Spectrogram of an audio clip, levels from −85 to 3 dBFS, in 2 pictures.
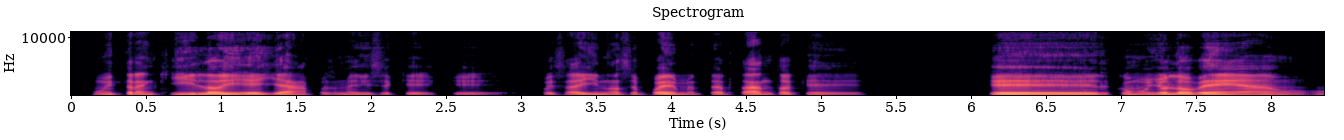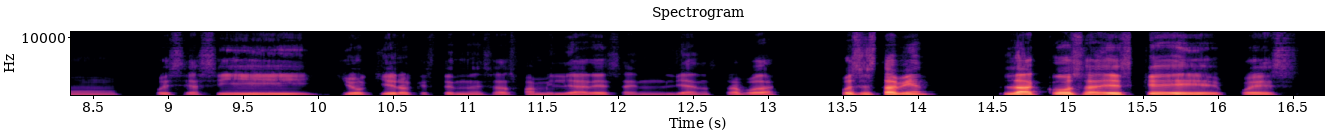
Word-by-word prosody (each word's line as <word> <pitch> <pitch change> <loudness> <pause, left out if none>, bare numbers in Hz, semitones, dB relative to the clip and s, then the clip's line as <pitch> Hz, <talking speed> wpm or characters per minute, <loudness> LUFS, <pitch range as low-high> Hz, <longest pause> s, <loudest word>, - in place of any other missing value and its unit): muy 110 0 -9
tranquilo 115 +3 0
y 105 -2 +2
ella 105 +1 0
pues 95 +1 -17
me 100 0 -11
dice 105 +7 -13
que - - -13
que, 385 - -17 0.2
pues, 100 +1 -13
ahí 100 +1 -2
no 115 +1 -7
se 120 +1 -11
puede 110 +1 +1
meter 100 -1 -10
tanto 150 +9 -3
que 105 -4 -13 0.8
que 105 -1 +4
como 105 -1 -7
yo 110 +2 +1
lo 115 -1 +4
vea, 140 +2 +3
o 100 -1 -16
o - - -41 0.3
pues 100 -1 -11
sí 105 - -16
así 110 -1 -7
yo 105 -1 -6
quiero 105 -1 -5
que 105 - -33
estén 105 +1 -15
nuestros 105 0 -14
familiares 105 +1 -9
en 100 -1 -17
el 100 - -20
día 105 0 -8
de 100 - -11
nuestra 105 +1 -13
boda, 120 +6 -6 0.4
pues 160 0 -1
está 160 +3 +5
bien. 210 +2 -2 0.4
La 125 -1 +7
cosa 165 +5 +2
es 140 0 +5
que, 110 -12 +2
pues 100 -1 -6
105 Hz, 170 wpm, -22 LUFS, 105-120 Hz, 0.8 s, La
